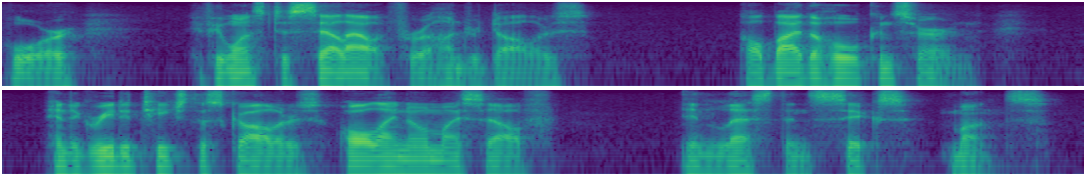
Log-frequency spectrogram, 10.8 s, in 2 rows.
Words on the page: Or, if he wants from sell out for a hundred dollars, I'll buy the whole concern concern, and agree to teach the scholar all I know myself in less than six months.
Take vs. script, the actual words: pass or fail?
fail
